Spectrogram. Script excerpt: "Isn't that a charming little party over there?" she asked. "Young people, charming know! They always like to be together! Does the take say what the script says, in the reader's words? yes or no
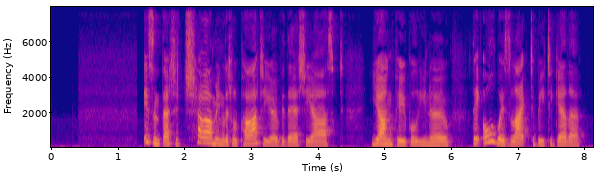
no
